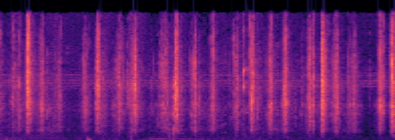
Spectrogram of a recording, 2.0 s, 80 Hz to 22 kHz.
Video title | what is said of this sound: Off the Main Road in Senegal – 2WD Overlanding | if it's nice and dry, you can hear the seeds, then you can shake it and make some music with it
